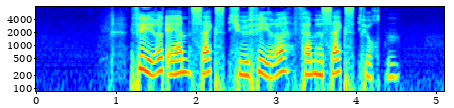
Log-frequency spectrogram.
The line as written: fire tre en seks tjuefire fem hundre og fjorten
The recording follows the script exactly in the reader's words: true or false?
false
